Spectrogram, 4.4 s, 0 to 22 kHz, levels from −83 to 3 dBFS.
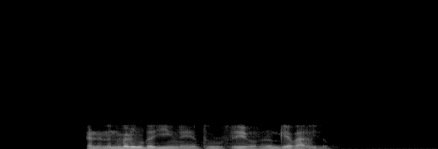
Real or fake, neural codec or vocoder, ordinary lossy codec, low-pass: fake; codec, 16 kHz in and 24 kHz out, 0.4 kbps, LongCat-Audio-Codec, four codebook decoder; AAC, 16 kbps; 3.6 kHz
